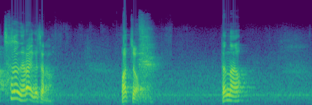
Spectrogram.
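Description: A man speaks through a microphone in short bursts, lecturing calmly.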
